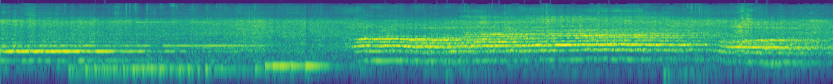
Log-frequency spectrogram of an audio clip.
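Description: A man sings a slow melody into a microphone, holding long notes and gliding from one pitch to the next. A low steady tone sits underneath for a few seconds near the start.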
